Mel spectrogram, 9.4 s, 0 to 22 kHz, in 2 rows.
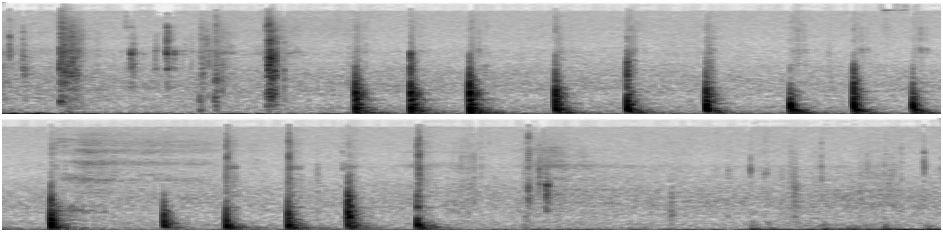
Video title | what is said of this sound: Fiat Ducato Audio Upgrade: From Basic to Epic Sound Quality! Installation in the Autotrail 68 | sounds loads more of a solid, duller sound rather than a tinny, clattery sound from the standard doors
